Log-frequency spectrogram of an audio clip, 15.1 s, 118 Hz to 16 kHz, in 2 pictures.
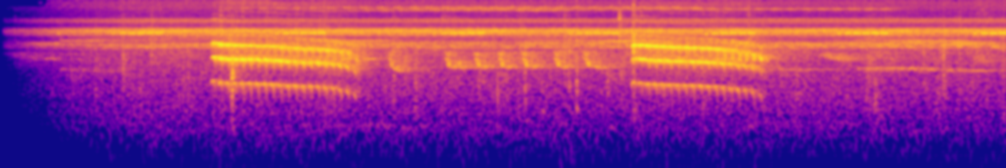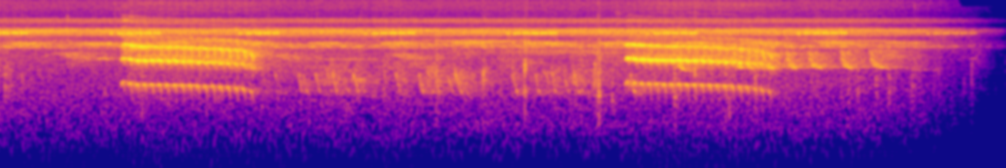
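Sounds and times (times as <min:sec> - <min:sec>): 
Automolus rufipileatus singing: 0:01.6 - 0:14.8.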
